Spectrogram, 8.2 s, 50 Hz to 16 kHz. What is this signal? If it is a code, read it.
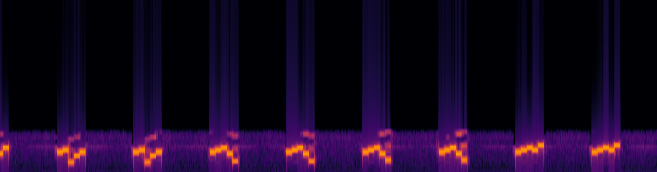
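Five-tone selective call (ZVEI), heard as quick runs of five tones, tones of about 70 ms. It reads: 89168 89168 89072 89072 89073 89073 89099 89099
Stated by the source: ZVEI five-tone call received by SDR.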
